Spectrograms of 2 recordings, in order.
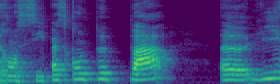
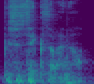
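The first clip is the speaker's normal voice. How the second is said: whispered, the voice almost gone; voice giving out; 16 dB quieter, much faster than usual. Real, not acted. Reader losing her voice on the live stream, whispering. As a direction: push the words out with no voice left. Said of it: "J'en perds ma voix".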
